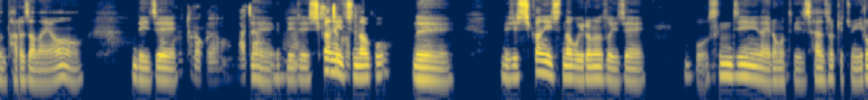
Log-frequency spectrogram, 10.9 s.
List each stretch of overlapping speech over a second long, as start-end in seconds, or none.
3.1-4.8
